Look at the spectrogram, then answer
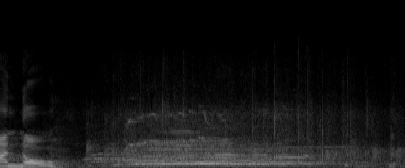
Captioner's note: applause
